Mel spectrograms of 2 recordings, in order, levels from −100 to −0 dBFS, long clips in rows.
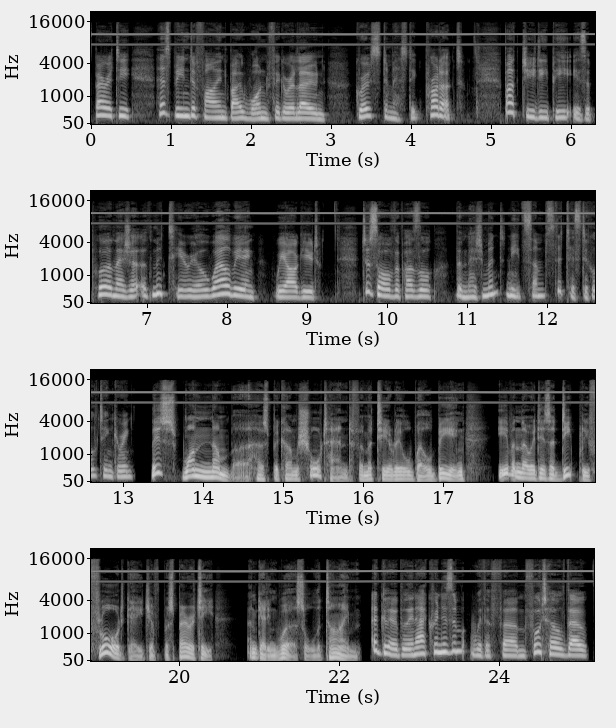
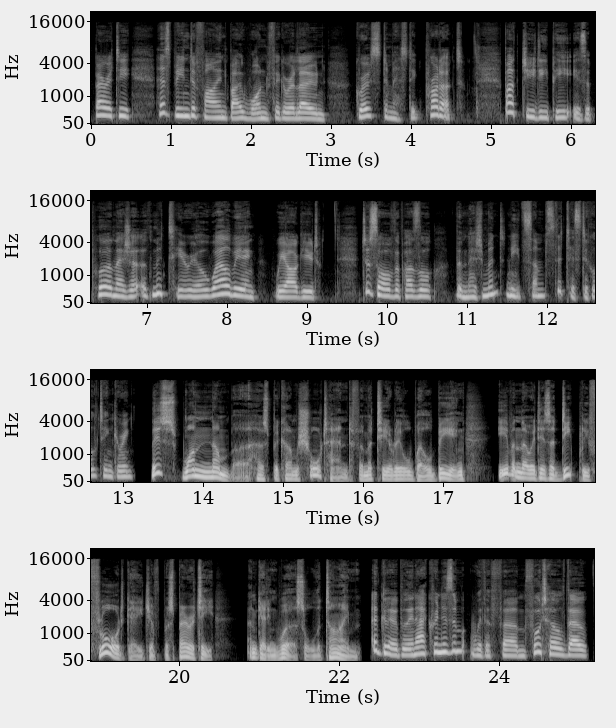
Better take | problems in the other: second | high-pitched whine; noticeable; throughout; 10.5 kHz, 10 dB below the speech

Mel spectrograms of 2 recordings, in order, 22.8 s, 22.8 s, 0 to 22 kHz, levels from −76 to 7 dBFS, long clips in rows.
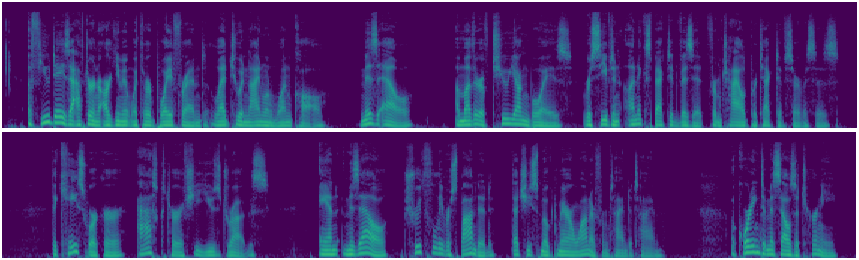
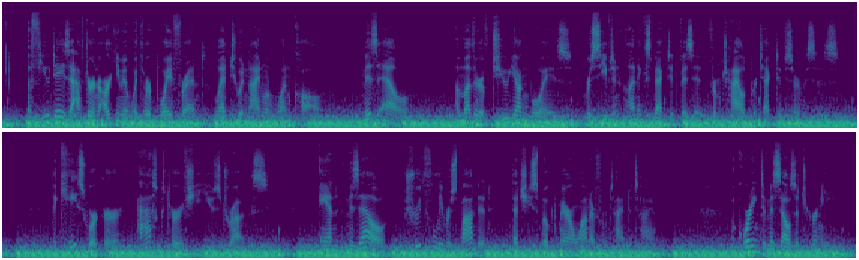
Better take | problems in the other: first | low rumble; loud; throughout; 1 dB below the speech

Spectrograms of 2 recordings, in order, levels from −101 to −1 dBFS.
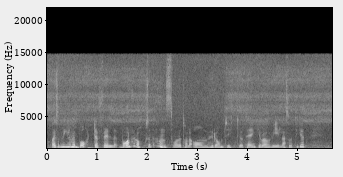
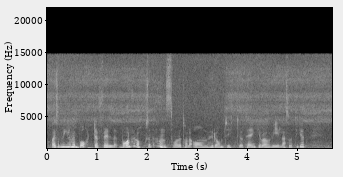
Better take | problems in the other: neither | hiss; loud; throughout; 10 dB below the speech; the same in both

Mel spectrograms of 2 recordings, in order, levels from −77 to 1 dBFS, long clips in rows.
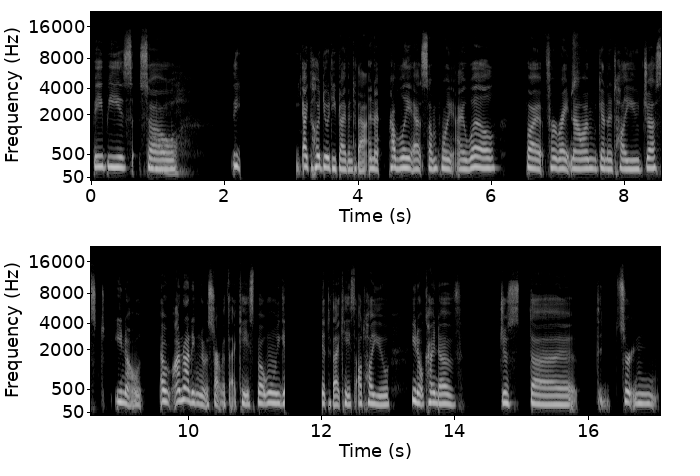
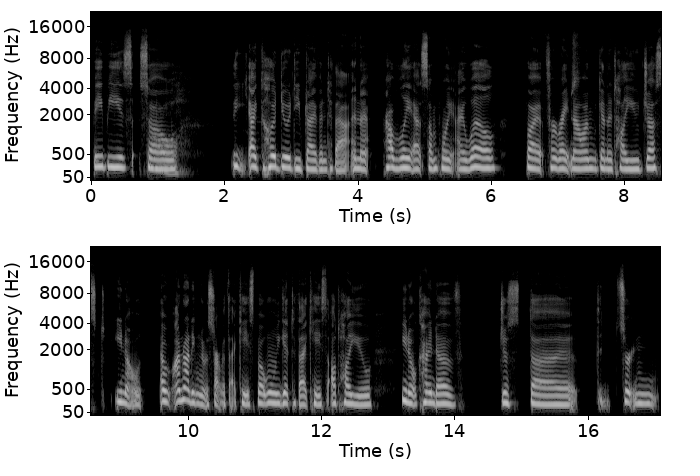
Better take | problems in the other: second | audio freezing; at 2 s for 1 s and at 11 s for 0.5 s

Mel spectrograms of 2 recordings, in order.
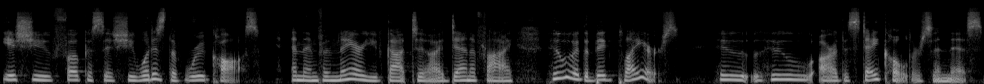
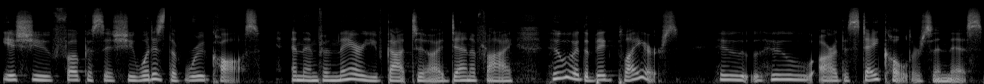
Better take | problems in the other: second | garbled, watery; slightly; nothing above 14.5 kHz

